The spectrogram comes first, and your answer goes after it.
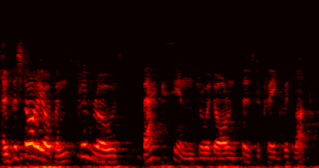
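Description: An actor playing a jovial radio announcer with smooth, jokey patter. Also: male voice, on the high side, sing-song, normal speed, muffled recording. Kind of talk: 1940s radio comedy. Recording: distant, hissy old radio recording.

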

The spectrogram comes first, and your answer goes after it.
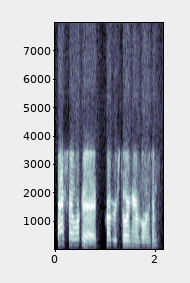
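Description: Fast-talking man over a tinny phone line. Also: on the high side, dry recording. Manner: rushed, with lots of fillers and restarts. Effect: over the phone, cutting in and out. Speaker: caller. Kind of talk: telling a ghost story on a call-in show.

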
